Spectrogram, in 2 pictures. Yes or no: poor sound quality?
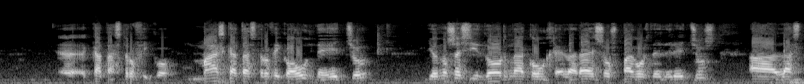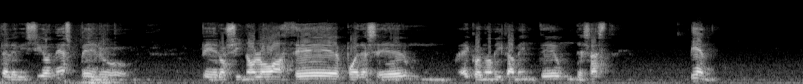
yes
